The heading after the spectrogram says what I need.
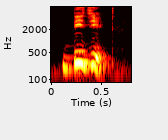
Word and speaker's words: digit: उसी प्रकार डिजिट, DIGIT, जी के बाद क्या आ रहा है? आई, डिजिट।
